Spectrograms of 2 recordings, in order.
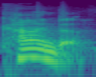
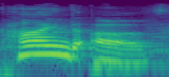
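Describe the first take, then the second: First: The word 'of' is reduced to 'uh'. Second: The word 'of' is pronounced fully. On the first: The speaker calls it right. "I'd actually say kinda" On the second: The speaker calls it wrong. "they probably taught you to say it this way"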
